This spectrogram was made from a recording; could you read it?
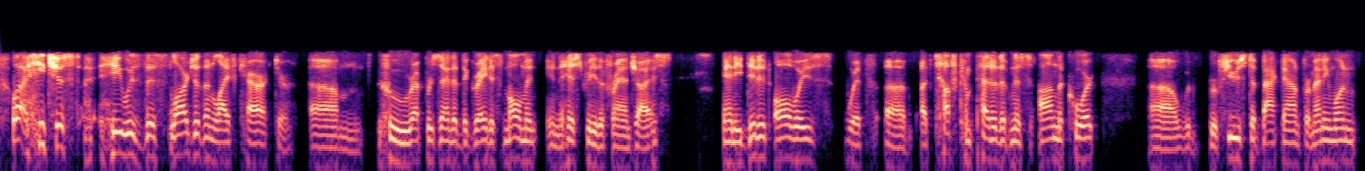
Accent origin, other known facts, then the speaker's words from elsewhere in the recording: New York, United States; I'm from New York my whole life.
